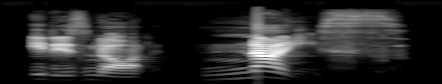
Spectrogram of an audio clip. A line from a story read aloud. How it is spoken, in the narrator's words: Hood hisses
